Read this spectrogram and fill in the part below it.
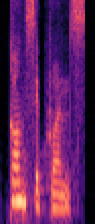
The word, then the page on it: consequence: Indian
